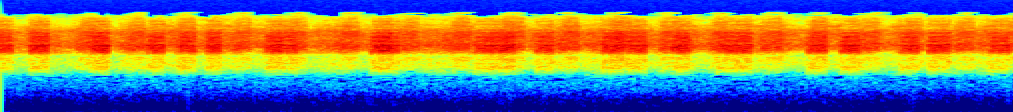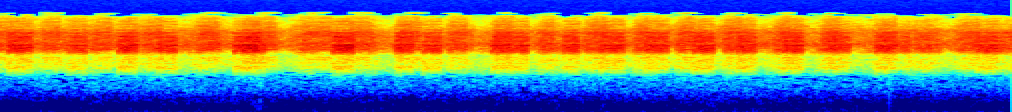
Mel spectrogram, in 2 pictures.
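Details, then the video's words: In a Greek pine forest at midsummer, cicadas keep up a loud rasping trill, high and metallic, with irregular surges in intensity layered over a constant buzz. "Cicadas singing in midsummer - Nature sounds from the Greek fauna - Sounds of cicadas"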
